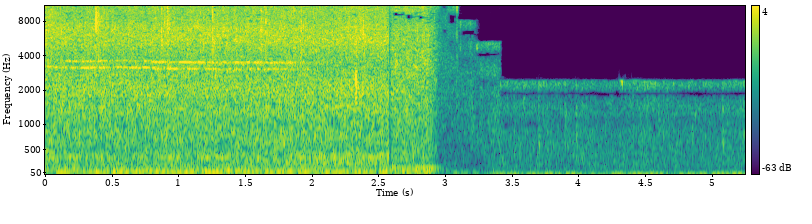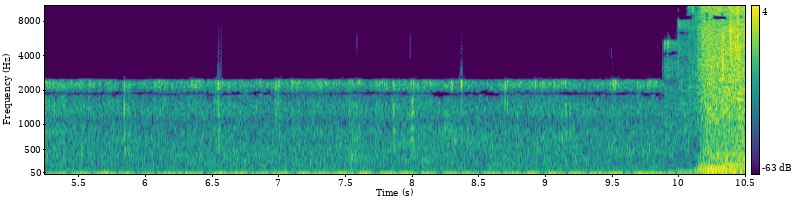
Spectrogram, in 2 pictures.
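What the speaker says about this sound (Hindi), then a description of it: "मज़ा तो आ रहा बारिश देखने में।" Rain falls steadily outdoors as a constant, even hiss of drops, turning duller and muffled through the long middle stretch before the full bright wash returns.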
